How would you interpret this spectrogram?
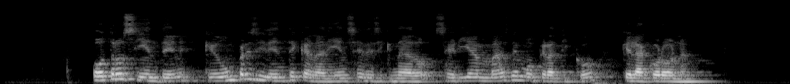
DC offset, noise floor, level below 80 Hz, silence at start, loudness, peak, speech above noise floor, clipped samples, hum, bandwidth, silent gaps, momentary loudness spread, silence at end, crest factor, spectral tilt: under 0.1%; -71 dBFS; -56 dBFS; 0.95 s; -21 LUFS; -2 dBFS; 51 dB; under 0.1%; none; 11 kHz; none; 10 LU; 0.75 s; 18 dB; -8.5 dB/octave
